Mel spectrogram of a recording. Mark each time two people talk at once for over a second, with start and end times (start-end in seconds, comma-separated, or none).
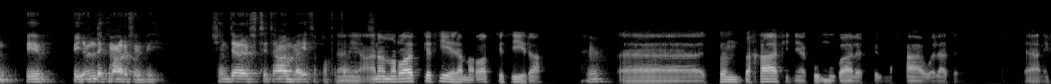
none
